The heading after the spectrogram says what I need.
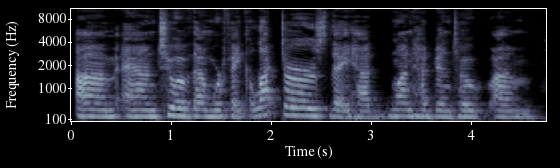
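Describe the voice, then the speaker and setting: A woman's voice: mid-range voice, little pitch movement, measured pace, fairly bright tone. A woman in her sixties from California, answering interview questions earnestly, with frequent ums and restarts. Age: 60s. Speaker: political candidate.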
